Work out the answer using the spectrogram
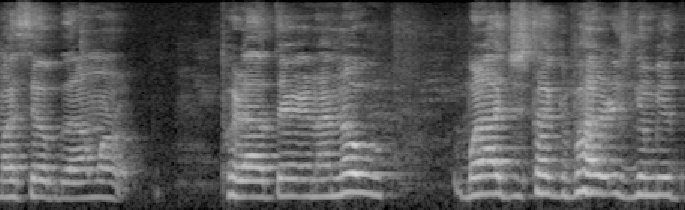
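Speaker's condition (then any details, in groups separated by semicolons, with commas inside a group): Cerebral palsy; declined offered surgery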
